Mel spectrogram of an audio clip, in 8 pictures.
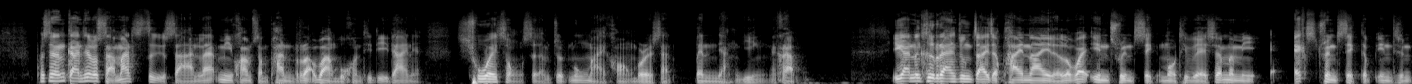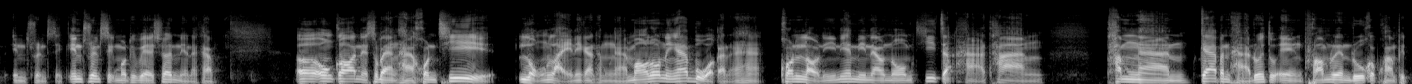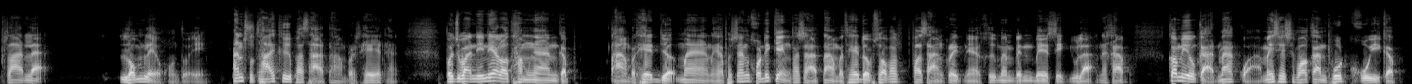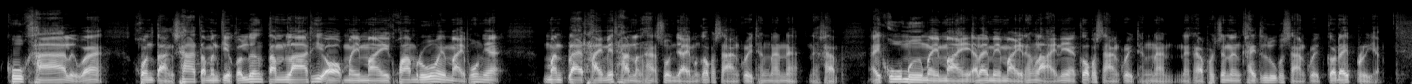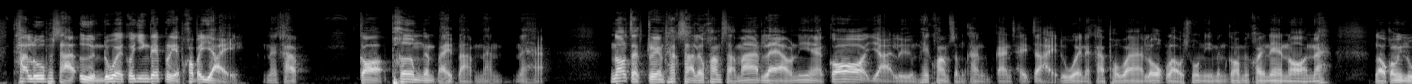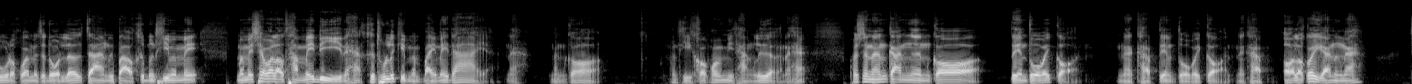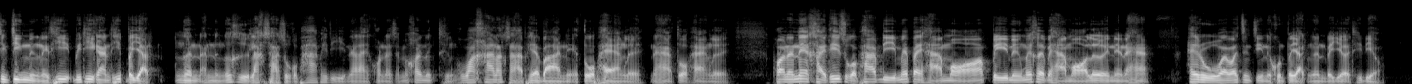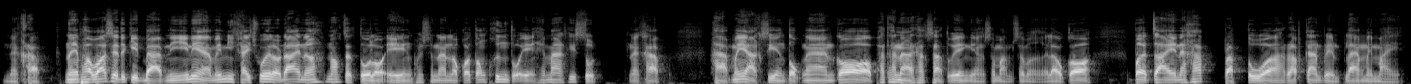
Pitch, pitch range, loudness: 100 Hz, 85-115 Hz, -16 LUFS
